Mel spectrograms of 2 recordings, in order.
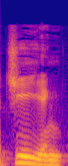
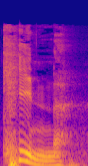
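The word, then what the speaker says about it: กิน: If we look at the Thai word to eat, the informal Thai word, gin cow. When this is transliterated, it becomes kin, like the kin in family, which is wrong.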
